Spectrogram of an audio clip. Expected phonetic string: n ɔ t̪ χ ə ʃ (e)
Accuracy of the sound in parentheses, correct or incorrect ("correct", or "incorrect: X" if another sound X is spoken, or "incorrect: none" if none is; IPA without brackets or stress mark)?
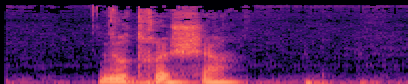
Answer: incorrect: a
